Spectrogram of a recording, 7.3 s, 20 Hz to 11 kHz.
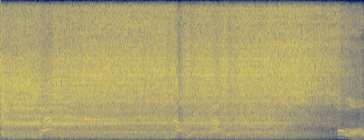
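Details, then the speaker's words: Restored Hoover Junior 375 vacuum after new bearings and a genuine bag were fitted: steady high rushing whir and strong airflow, even pitch with no surging or rattles; running normally. "Listen to the airflow. This is great."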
